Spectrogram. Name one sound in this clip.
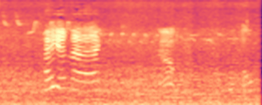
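A young woman speaks up close, with high, animated pitch.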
